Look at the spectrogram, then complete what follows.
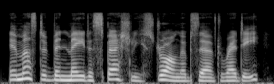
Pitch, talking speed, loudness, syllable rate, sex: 190 Hz, 195 wpm, -15 LUFS, 6.1 syllables/s, female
